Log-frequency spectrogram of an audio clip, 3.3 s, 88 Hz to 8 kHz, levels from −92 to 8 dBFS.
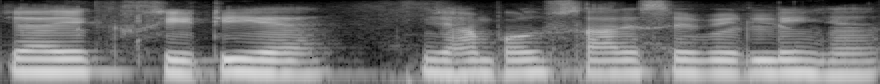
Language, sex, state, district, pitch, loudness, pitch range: Hindi, male, Jharkhand, Deoghar, 160 Hz, -16 LUFS, 160-170 Hz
